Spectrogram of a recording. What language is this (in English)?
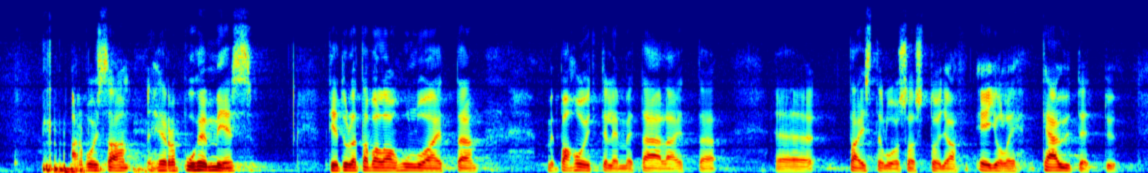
Finnish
